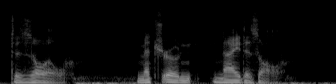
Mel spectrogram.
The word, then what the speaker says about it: metronidazole: difficult to pronounce but i'm going to try it metro knee desol metronidazole oh that's it metronidazole but i like metro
